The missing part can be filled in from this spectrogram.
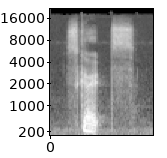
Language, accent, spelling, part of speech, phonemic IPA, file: English, US, skirts, noun / verb, /skɝts/, En-us-skirts.ogg
- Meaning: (noun) plural of skirt; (verb) third-person singular simple present indicative of skirt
